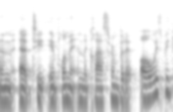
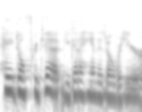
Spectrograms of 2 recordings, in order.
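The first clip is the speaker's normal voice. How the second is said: mock teacher voice, high, calling across the room; 5 semitones higher than usual. Recalling shouting directions at groups during a gallery walk, retelling own shouting. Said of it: "and then I'm shouting like".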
